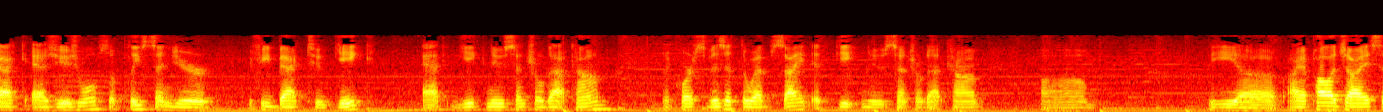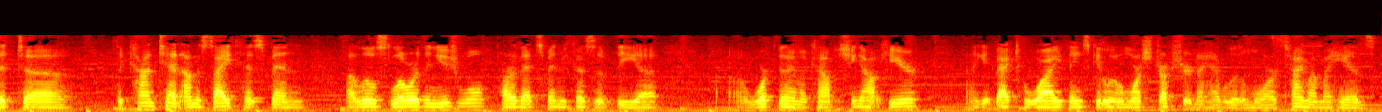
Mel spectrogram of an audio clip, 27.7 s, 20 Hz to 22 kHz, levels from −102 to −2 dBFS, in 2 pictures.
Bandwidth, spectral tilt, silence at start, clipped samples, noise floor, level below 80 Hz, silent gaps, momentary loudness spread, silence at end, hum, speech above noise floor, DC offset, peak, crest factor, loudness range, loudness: 6.2 kHz; -7 dB/octave; 0 s; under 0.1%; -44 dBFS; -46 dBFS; none; 18 LU; 0 s; none; 21 dB; under 0.1%; -2 dBFS; 22 dB; 7 LU; -24 LUFS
